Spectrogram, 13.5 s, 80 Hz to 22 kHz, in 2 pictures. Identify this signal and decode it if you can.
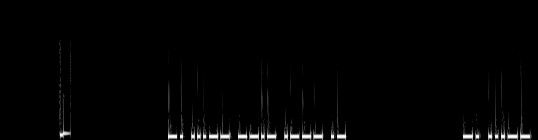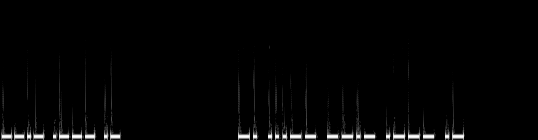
Morse code, heard as a keyed tone, about 30 wpm, 700 Hz. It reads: N3QJA N3QJA N3QJA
